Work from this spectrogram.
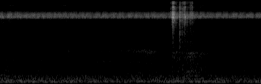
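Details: Crickets chirping outdoors at night, a thin, steady, very high-pitched continuous trill running throughout, with one short sharp click near the end and a faint low background hum.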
